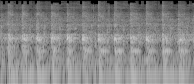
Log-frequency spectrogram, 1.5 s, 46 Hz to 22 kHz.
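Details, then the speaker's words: 2008 BMW 323i with codes P0012/P0015 cranks with an even chug, about seven beats a second, without firing, after new Amazon cam sensors; owner suspects the sensors are defective or sporadic and the engine isn't getting fuel. "I think these two are defective because clearly this thing doesn't know it's rolling over cuz if this thing knew it was rolling over right now I don't think she's even getting fuel um so I think those things are sporadic cuz you can hear it kind of wanting to start"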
